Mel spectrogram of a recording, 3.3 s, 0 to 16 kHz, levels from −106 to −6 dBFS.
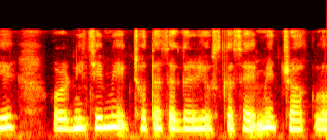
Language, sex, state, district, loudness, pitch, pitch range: Hindi, female, Arunachal Pradesh, Papum Pare, -14 LUFS, 220 Hz, 210-240 Hz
